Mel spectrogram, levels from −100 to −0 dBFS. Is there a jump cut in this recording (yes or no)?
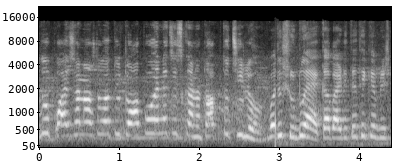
yes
